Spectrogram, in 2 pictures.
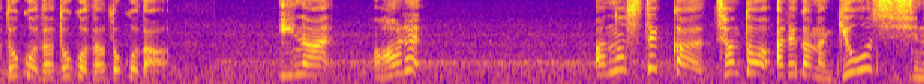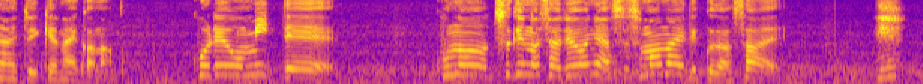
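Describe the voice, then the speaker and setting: A woman commentating on a horror game as she plays, excitable and prone to crying out when scared. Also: high-pitched, background noise. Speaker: video game player.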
